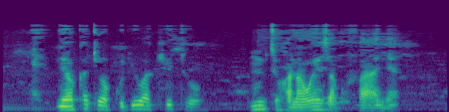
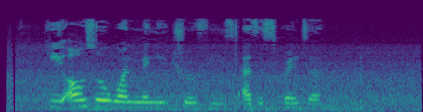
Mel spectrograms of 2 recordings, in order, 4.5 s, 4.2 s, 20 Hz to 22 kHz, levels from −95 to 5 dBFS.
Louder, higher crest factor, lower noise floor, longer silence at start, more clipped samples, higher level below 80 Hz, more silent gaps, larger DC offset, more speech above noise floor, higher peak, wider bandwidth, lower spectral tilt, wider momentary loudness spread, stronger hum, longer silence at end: first, -22 LUFS vs -26 LUFS; about the same, 22 dB vs 20 dB; second, -43 dBFS vs -48 dBFS; about the same, 0.3 s vs 0.2 s; neither; about the same, -62 dBFS vs -62 dBFS; neither; neither; about the same, 21 dB vs 23 dB; first, -2 dBFS vs -8 dBFS; second, 9.6 kHz vs 11.5 kHz; about the same, -5 dB/octave vs -4.5 dB/octave; about the same, 18 LU vs 19 LU; neither; first, 0.5 s vs 0 s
